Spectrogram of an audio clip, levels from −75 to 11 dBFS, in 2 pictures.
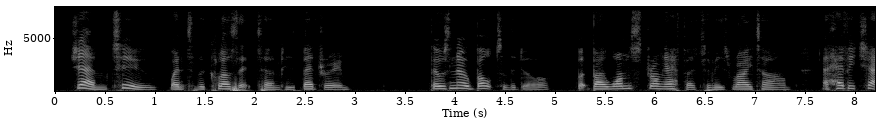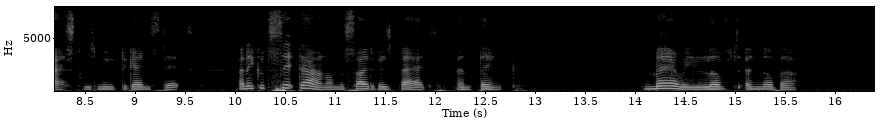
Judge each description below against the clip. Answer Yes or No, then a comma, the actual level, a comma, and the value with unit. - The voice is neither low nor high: No, high, 200 Hz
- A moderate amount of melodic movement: Yes, average, 3.4 semitones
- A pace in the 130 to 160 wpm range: No, average, 180 wpm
